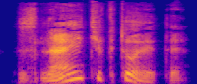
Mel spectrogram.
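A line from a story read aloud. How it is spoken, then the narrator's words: Timid distant whisper. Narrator (Russian): послышался робкий шепот из далекого угла вагона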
